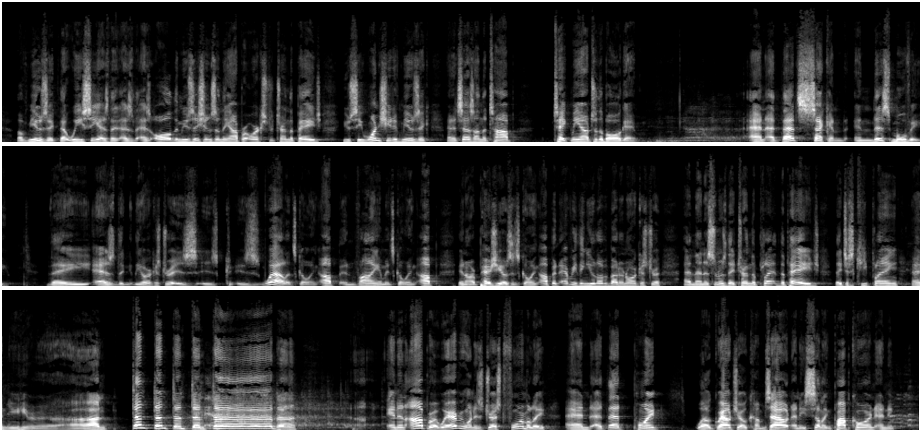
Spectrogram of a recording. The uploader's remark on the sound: recorded at the third annual LA Podcast Festival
